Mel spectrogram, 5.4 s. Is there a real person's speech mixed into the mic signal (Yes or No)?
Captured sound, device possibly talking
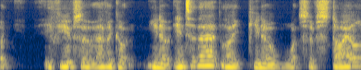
No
